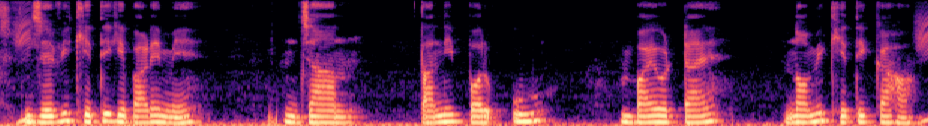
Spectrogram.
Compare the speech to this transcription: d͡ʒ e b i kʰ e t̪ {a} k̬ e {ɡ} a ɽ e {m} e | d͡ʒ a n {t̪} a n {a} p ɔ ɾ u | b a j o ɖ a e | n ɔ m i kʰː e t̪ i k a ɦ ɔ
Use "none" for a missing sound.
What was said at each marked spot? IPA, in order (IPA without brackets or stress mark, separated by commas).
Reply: i, b, m, t̪, i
